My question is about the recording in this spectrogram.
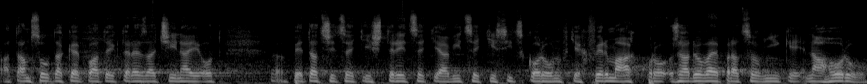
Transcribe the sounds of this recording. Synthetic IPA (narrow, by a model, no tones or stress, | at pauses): ʔa̰t̪amso̞wt̪akɛːplat̪ɪk̚t̪ɛɾɛːzat͡ʃiːnajɪʔo̞t̪ | pjɛt̪at̪r̝̥ɪt͡sɛcɪʃt̪ɪɾɪt͡sɛcɪaviːt͡sɛcɪsiːt͡sko̞ɾunfcɛxfɪɾmaːxpɾo̞rado̞vɛːpɾat͡so̞vɲiːkɪnaɦo̞ɾu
